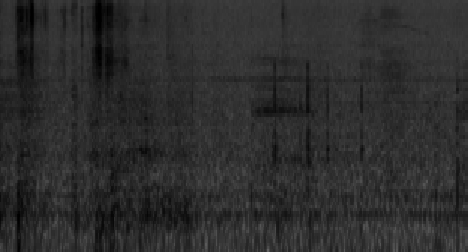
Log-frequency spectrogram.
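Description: Quiet handling of a plastic brake light switch in the hand: faint rubbing and a soft knock at first, then a few small, faint clicks against low room tone.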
